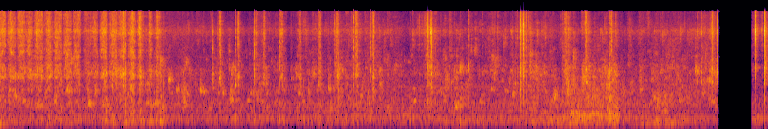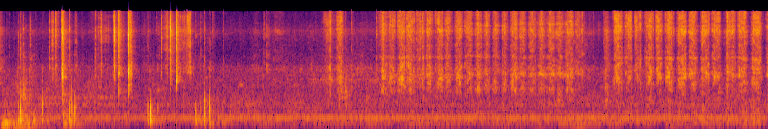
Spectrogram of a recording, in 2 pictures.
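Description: Kitchen knife scraping the skin off lotus stems in quick rasping strokes, then, after a brief break, chopping the stems into pieces on a tray with sharp knocks.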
